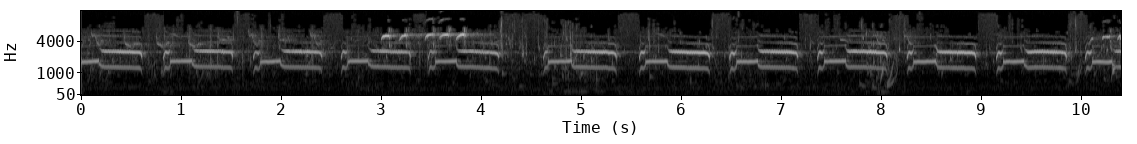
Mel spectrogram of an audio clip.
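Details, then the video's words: In Russia's Oka Nature Reserve on 30 April 2019, a displaying Terek sandpiper gives a rapid, rhythmic run of stepped two-pitch phrases, about one per second, ringing and insistent, with a brief higher insertion partway through. "Мородунка Xenus cinereus, токовые крики / Terek sandpiper song"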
